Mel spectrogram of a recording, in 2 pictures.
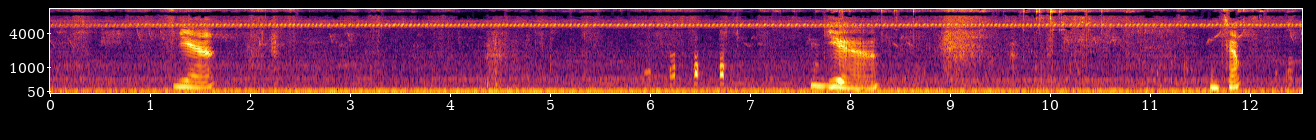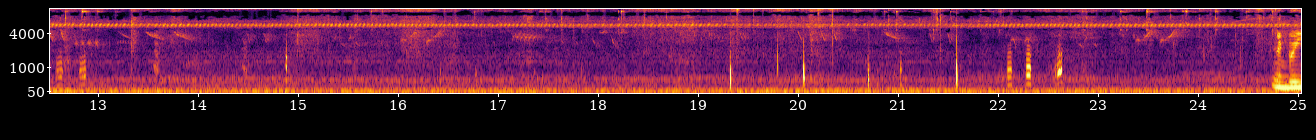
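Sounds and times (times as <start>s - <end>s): hens clucking: 12.2s - 15.2s, 20.6s - 22.8s.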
